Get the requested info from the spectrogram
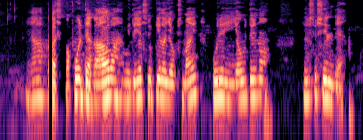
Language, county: Lithuanian, Klaipėda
